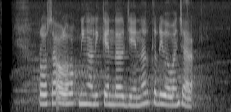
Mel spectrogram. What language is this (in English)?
Sundanese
